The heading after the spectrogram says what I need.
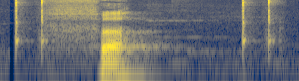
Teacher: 4- Labiodental، وهو التقاء الشفة السفلية مع الأسنان العلوية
